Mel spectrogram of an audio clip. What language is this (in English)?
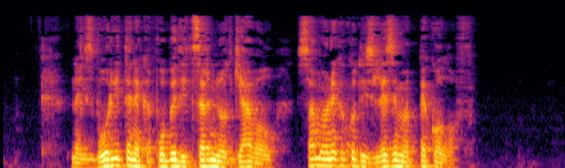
Macedonian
